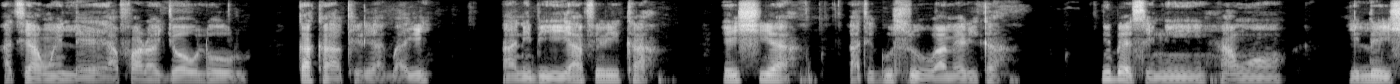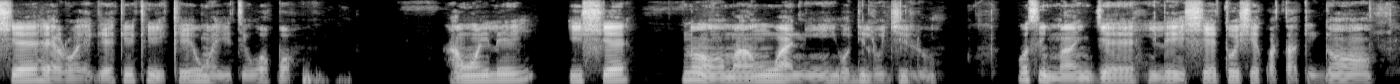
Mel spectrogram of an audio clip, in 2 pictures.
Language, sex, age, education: Yoruba, male, 30-45, tertiary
